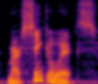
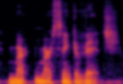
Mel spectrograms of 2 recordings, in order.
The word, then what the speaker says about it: Marcinkiewicz: It's pronounced Marcinkiewicz, or old world pronunciations, Marcinkiewicz.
